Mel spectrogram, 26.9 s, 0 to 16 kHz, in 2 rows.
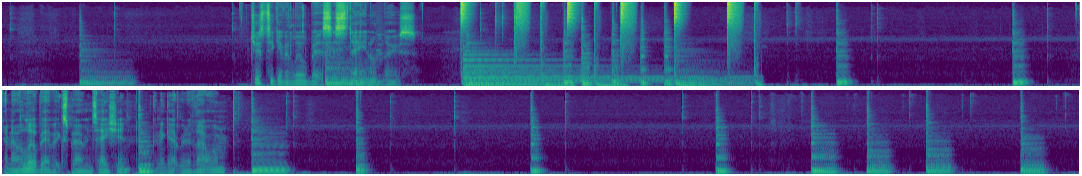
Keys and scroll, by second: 23.6 Up, 24.3 alt+Up, 25.0 alt+Up, 26.2 alt+Up.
